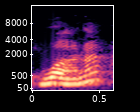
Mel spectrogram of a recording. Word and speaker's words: wanna: Wanna, a gente já falou disso lá na parte 1. Então, sempre que aparecer aqui want to, você já sabe que a pronúncia vai ser wanna.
